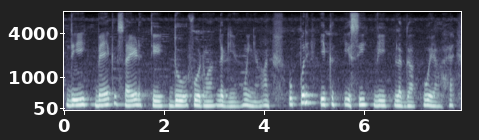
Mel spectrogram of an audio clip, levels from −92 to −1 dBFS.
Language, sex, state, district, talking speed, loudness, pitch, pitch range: Punjabi, male, Punjab, Kapurthala, 120 wpm, -15 LUFS, 155 Hz, 145-175 Hz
